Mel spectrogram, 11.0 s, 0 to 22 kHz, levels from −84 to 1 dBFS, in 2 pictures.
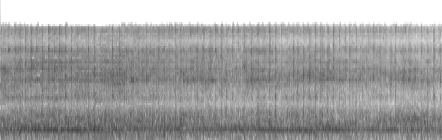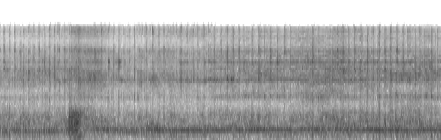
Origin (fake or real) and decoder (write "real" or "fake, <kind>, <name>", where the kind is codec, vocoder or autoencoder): fake, codec, SNAC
